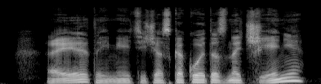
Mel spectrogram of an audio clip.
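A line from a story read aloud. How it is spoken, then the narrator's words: Angry hiss. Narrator (Russian): зло прошипел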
